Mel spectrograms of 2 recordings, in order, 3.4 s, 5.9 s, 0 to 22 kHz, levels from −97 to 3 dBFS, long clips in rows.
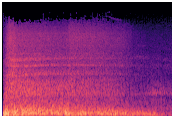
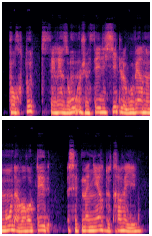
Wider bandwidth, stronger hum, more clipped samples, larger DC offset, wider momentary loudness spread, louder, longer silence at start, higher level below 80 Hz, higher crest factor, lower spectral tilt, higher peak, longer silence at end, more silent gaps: first, 12 kHz vs 7.8 kHz; neither; neither; neither; first, 14 LU vs 7 LU; second, -23 LUFS vs -18 LUFS; second, 0 s vs 0.15 s; first, -28 dBFS vs -54 dBFS; first, 18 dB vs 10 dB; about the same, -6 dB/octave vs -6.5 dB/octave; first, -4 dBFS vs -8 dBFS; second, 0 s vs 0.15 s; neither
